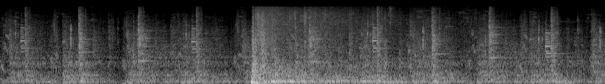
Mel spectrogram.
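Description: A pickaxe clanks repeatedly against a car's metal body.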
